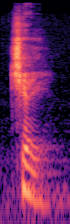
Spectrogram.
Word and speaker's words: che: the spanish alphabet and this one is pronounced che so we have a bay repeat after me che and a word that uses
